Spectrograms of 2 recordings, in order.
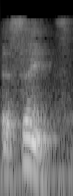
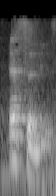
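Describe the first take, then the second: First: It does not follow the Pharisees pattern. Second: It follows the same pattern as Pharisees. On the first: The speaker calls it wrong. "not Essenes" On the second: The speaker calls it right. "It's like Pharisees, Sadducees ... It's Essenes"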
